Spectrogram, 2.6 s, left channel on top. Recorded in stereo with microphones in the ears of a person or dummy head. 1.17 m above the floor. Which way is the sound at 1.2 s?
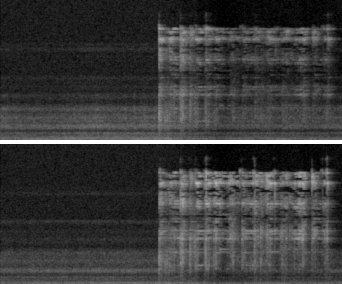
Centre (ahead or behind).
